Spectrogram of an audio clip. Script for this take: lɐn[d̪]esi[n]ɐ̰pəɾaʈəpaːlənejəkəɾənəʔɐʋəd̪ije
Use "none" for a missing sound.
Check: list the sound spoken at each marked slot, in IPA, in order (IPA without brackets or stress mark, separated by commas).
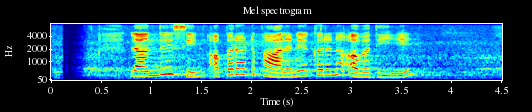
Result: d̪, n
